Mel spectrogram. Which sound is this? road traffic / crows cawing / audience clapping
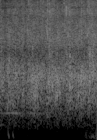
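audience clapping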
